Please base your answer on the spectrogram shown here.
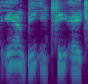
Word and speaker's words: Embeth: Beth, Embeth, and her last name is like David with a TZ. David's, and she pronounces it David's.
